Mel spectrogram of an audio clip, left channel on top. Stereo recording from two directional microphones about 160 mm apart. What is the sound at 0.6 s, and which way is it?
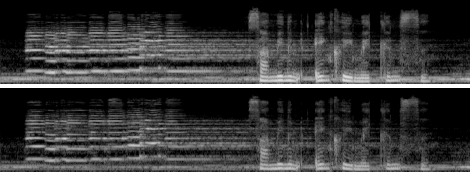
Music, 50° right (ahead or behind).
